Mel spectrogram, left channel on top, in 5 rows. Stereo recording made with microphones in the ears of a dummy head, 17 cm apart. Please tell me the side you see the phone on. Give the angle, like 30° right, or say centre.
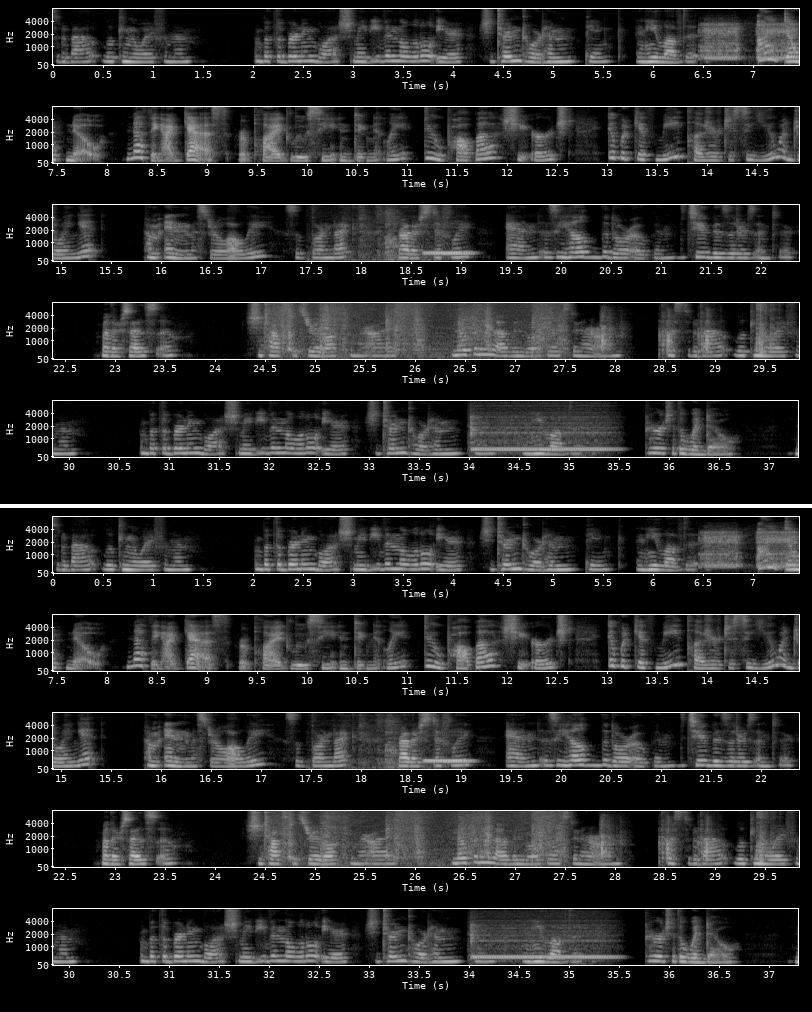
10° left.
